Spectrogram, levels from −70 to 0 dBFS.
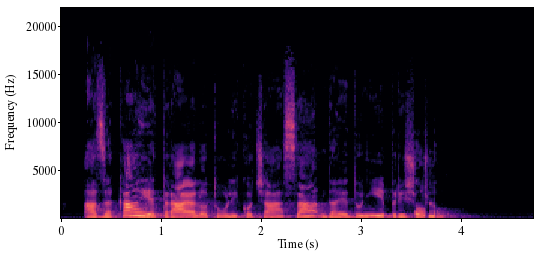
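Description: Frames out of order at 3.52 to 3.75 s: two adjacent runs of four frames, each block about 104.5 ms, were decoded in reversed order, producing a garbled flutter.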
